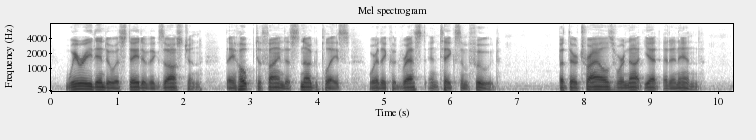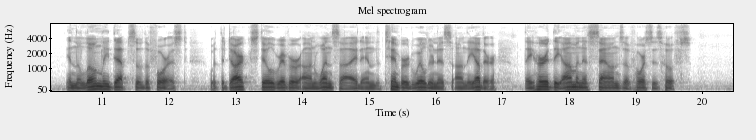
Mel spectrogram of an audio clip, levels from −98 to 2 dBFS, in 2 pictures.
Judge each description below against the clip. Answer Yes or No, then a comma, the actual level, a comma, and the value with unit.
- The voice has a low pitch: Yes, very low, 85 Hz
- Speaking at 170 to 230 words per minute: Yes, average, 175 wpm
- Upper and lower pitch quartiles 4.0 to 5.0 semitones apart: Yes, average, 4.4 semitones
